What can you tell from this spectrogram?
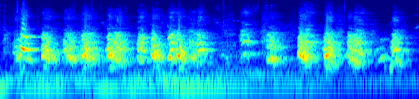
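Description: A dog barking in quick runs of short barks, with a brief lull about halfway through.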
